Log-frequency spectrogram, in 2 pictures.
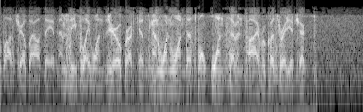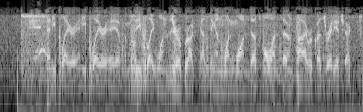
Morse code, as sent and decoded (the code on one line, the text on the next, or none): none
